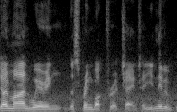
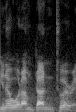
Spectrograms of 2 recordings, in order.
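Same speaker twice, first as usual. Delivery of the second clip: normal talking voice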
